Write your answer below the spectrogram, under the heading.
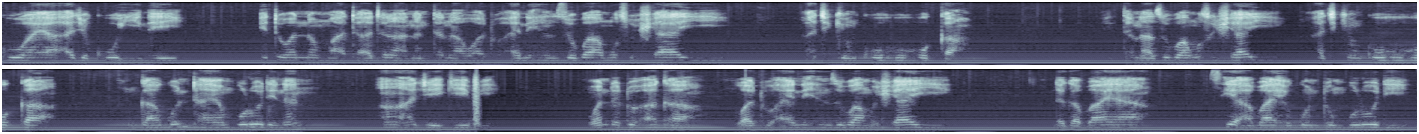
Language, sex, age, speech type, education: Hausa, male, 15-29, spontaneous, primary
